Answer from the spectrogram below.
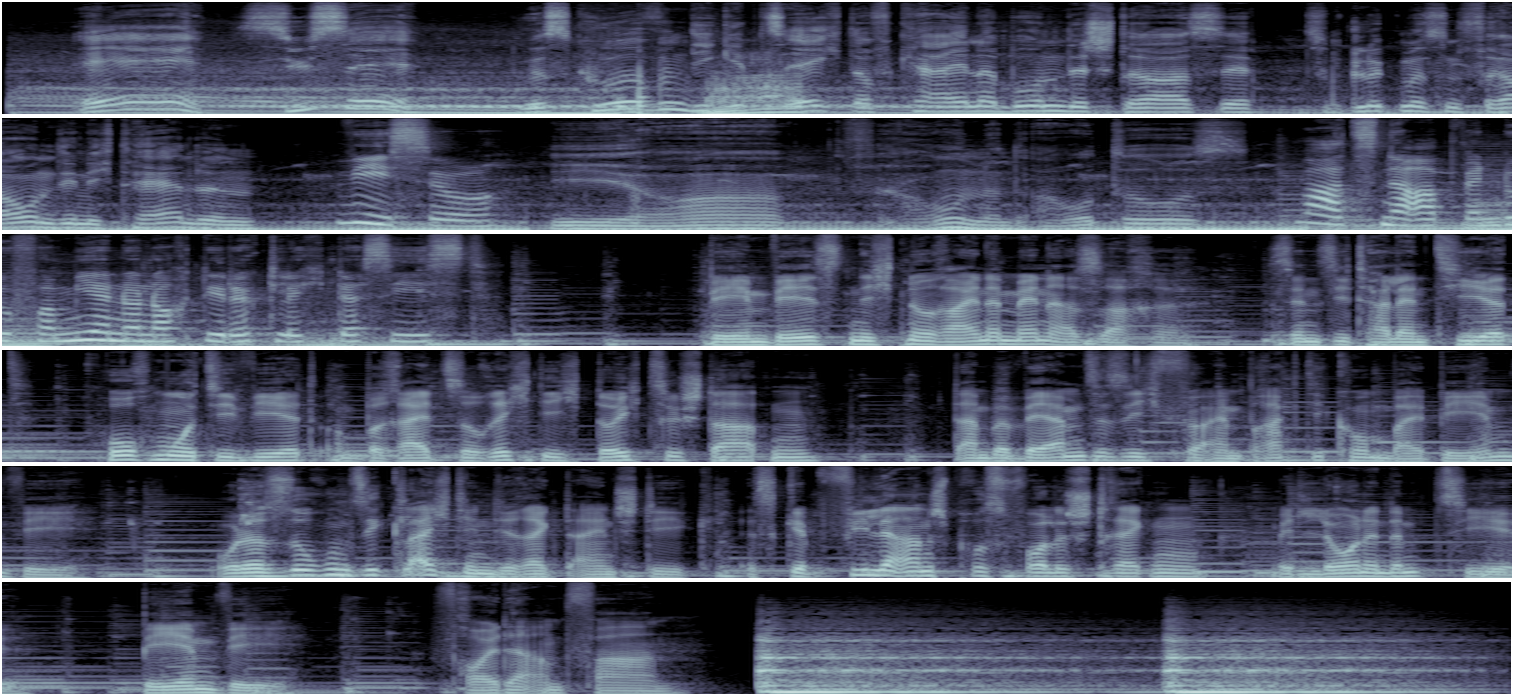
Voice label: Werbung mit Logo

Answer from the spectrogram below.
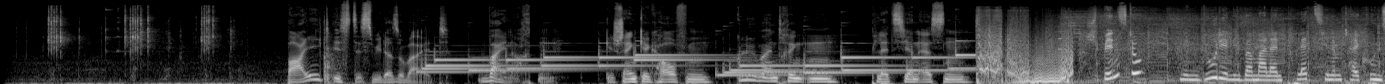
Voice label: Werbung Weihnachten; Tycoon

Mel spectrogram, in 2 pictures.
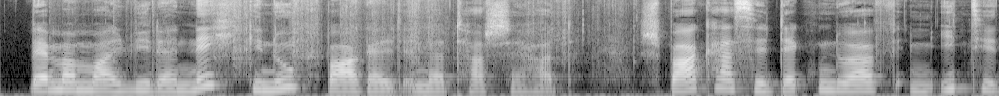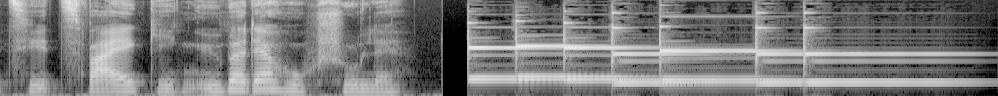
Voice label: Werbung Reminder; Sparkasse

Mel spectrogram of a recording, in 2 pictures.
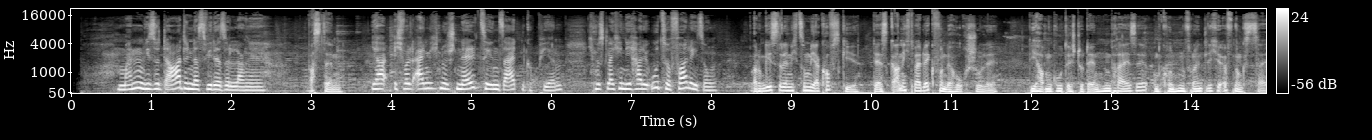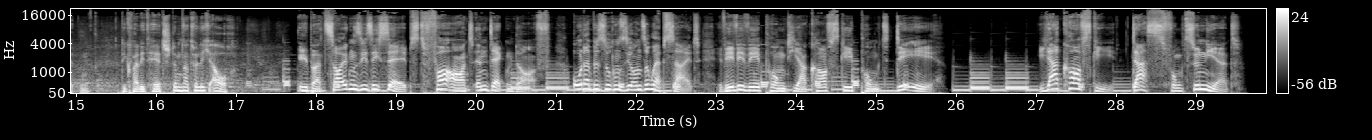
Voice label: Werbung

